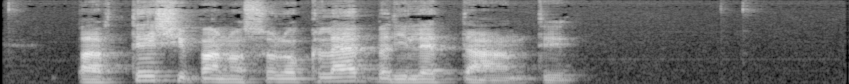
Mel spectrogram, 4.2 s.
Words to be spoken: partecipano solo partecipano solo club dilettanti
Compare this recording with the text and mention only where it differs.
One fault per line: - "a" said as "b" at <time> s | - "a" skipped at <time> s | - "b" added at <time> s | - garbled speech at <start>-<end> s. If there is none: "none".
- "partecipano solo" skipped at 1.5 s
